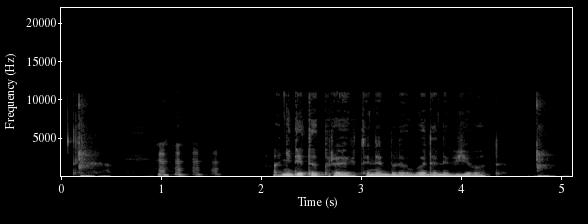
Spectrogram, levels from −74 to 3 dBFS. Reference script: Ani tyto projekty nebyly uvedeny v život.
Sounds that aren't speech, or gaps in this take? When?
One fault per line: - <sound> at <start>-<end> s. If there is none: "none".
- laugh at 0.6-1.6 s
